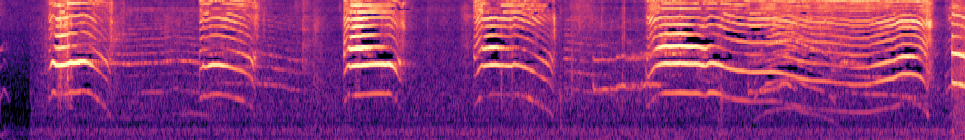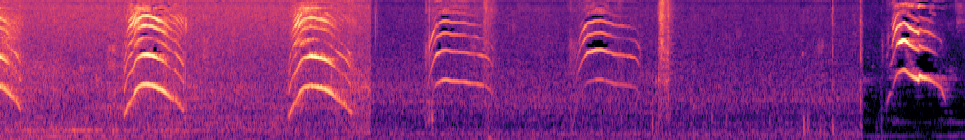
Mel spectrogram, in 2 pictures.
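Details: Persistent kitten meowing: a long run of sharp, high, rising-then-falling mews repeated every second or two, one drawn-out wavering call near the middle, and a faint steady background hum.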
